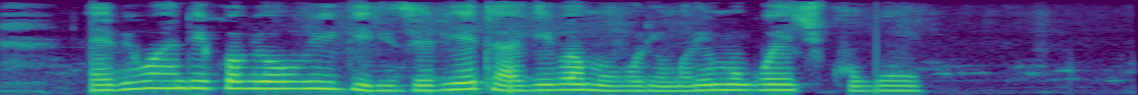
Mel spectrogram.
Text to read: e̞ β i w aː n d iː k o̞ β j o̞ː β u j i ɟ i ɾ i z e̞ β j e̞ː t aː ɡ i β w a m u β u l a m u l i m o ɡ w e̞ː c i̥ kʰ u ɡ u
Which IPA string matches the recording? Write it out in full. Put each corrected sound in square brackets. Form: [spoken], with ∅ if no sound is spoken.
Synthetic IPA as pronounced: e̞ β i w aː n d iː k o̞ β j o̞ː β u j i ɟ i ɾ i z e̞ β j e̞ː t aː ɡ i β w a m u β u l [i] m u l i m [u] ɡ w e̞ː c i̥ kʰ u ɡ u

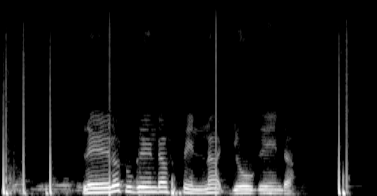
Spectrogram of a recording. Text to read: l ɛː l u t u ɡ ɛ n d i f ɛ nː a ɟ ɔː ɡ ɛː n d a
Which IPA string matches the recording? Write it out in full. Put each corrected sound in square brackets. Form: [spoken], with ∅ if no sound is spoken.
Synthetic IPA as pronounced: l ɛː l [ɔ] t u ɡ ɛ n d [a] f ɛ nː a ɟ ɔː ɡ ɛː n d a

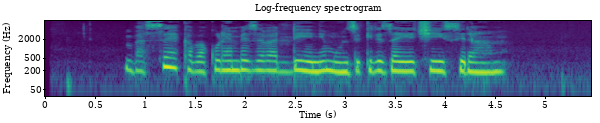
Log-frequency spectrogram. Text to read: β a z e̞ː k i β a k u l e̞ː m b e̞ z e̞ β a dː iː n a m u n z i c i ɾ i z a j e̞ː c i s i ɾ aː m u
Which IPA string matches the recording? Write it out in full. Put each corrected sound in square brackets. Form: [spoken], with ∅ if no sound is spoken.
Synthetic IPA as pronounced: β a [s] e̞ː k [a] β a k u l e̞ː m b e̞ z e̞ β a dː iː n [i] m u n z i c i ɾ i z a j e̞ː c i s i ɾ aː m u

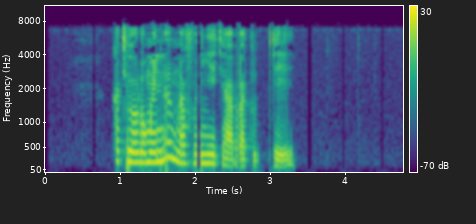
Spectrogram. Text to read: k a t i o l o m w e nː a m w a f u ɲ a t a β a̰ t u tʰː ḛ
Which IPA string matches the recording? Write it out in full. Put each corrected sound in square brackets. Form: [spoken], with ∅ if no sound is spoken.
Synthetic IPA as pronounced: k a t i o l o m w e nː a m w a f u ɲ [e] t a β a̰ t u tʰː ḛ

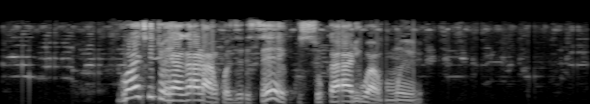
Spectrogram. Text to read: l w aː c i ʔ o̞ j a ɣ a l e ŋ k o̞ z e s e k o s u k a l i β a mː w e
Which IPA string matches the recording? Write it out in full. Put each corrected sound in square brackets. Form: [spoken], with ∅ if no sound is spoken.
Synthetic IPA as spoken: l w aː c i [t] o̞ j a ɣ a l [a] ŋ k o̞ z e s e k [u] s u k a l i [w] a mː w e

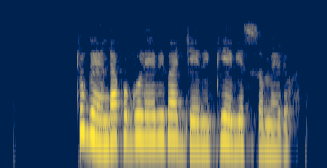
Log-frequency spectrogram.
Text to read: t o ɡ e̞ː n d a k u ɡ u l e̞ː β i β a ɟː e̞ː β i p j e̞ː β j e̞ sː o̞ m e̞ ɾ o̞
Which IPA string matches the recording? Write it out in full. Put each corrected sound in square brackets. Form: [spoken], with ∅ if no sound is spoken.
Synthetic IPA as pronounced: t [u] ɡ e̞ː n d a k u ɡ u l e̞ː β i β a ɟː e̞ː β i p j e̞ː β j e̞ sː o̞ m e̞ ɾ o̞

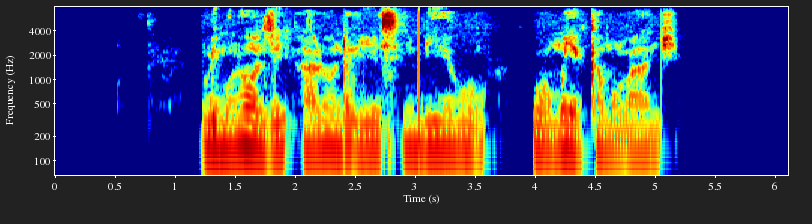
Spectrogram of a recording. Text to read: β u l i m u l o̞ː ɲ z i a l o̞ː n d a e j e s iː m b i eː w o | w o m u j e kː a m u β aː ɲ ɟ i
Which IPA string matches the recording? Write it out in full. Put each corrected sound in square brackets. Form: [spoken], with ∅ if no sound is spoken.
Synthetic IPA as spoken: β u l i m u l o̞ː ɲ z i a l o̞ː n d a e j e s iː m b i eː w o | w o m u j e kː a m u β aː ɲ ɟ i

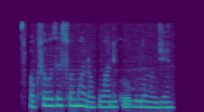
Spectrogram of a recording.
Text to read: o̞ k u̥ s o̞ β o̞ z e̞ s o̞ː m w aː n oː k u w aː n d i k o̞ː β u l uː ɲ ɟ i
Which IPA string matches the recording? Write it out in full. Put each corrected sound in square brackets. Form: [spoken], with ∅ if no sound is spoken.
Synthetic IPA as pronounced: o̞ k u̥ s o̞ β o̞ z e̞ s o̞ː m w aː n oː k u w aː n d i k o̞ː β u l uː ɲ ɟ i

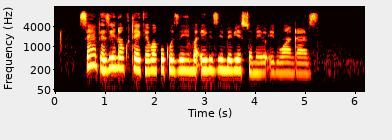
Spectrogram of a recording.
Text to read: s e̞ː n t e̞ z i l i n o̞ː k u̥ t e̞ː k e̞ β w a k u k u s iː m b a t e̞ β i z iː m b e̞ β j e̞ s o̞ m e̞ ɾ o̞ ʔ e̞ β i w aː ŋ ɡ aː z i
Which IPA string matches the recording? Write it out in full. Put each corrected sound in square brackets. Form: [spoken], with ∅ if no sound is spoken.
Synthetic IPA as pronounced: s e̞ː n t e̞ z i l i n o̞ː k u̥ t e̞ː k e̞ β w a k u k u [z] iː m b a [ʔ] e̞ β i z iː m b e̞ β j e̞ s o̞ m e̞ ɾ o̞ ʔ e̞ β i w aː ŋ ɡ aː z i

